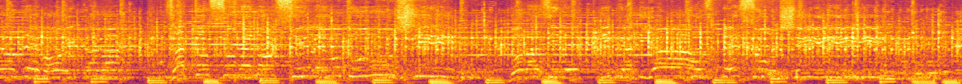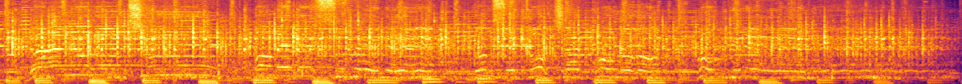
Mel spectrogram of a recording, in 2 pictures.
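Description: Background music with a steady beat and a voice singing a melody over it.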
